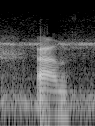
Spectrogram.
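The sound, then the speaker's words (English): A steady, high-pitched cricket trill hums continuously throughout at a moderate level, with a brief burst of a person's voice rising over it midway. “Can everyone hear me over the crickets?”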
